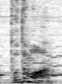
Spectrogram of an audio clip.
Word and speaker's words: Beaudiment: and my special guest this afternoon is Budan yes how do you say your name say it as you say as you say it you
